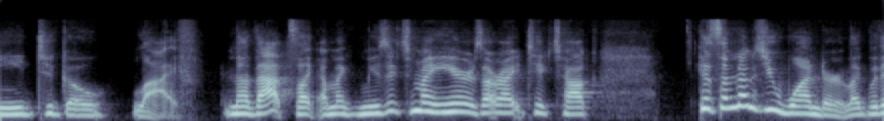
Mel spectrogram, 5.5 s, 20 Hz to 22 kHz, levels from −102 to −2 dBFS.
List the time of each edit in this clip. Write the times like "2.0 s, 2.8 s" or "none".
none

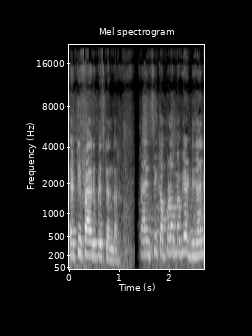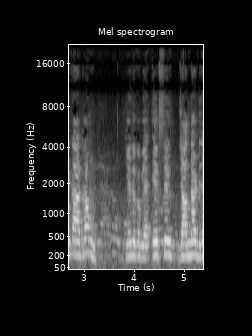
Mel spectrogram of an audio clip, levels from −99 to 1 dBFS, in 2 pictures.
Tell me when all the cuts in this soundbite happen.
1.5 s

